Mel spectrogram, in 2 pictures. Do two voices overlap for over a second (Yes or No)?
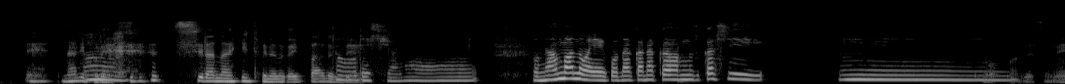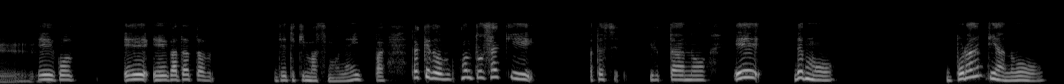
No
